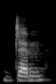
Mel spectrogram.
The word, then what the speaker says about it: dżem: Et jet, dż, jak dżem, dżem.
